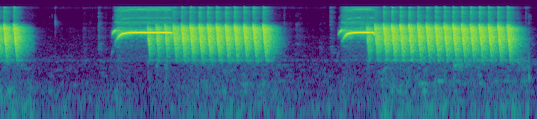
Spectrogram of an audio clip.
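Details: Bar-winged prinia, a cage bird used as a master recording for training young birds, sings two phrases about two seconds apart, each a high thin whistle sliding up then a long, fast, buzzy trill.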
